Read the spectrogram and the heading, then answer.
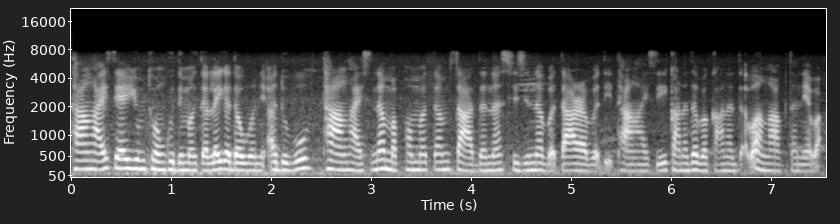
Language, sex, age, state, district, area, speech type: Manipuri, female, 18-30, Manipur, Kakching, rural, spontaneous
